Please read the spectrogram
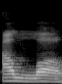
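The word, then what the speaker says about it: الله: অতএব আমরা সহজে বোঝার চেষ্টা করি যে আল্লাহ শব্দকে এক সিঙ্গেল বা এককভাবে পড়তে হলে আমাদেরকে পড়তে হবে এভাবে, যে আল্লাহ, অর্থাৎ ফাতহা দিয়ে শুরুতে হামজার মতো উচ্চারণ করে আল্লাহ শব্দকে মিলাতে হবে।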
